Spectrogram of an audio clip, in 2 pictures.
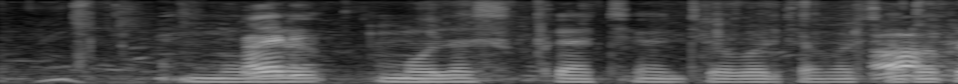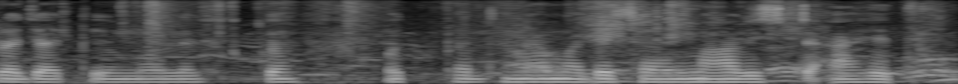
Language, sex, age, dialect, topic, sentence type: Marathi, male, 25-30, Varhadi, agriculture, statement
